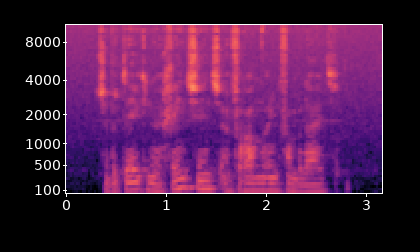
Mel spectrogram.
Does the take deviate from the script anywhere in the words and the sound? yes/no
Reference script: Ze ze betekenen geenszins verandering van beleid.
yes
